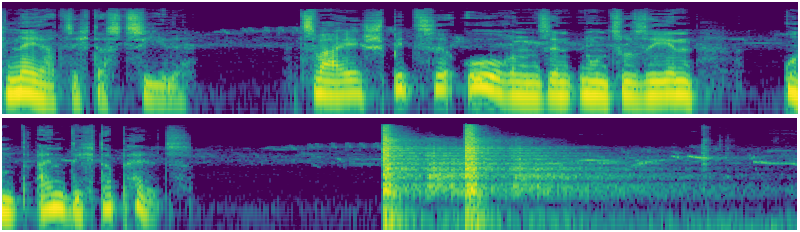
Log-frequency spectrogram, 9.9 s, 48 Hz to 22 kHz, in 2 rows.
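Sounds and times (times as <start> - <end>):
speech: 0.0 - 6.2
faint bird chirps: 0.0 - 9.9
rifle shots fired by a hunter at a wildcat in the Spessart: 7.4 - 9.2.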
